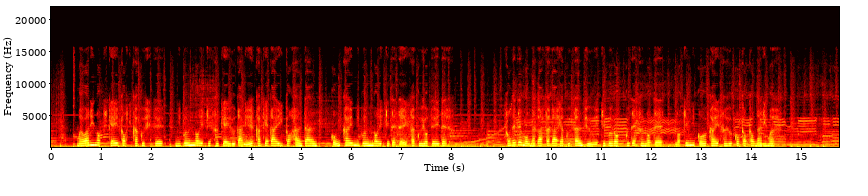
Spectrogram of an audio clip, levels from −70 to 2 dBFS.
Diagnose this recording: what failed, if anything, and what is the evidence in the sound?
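Nothing stood out on listening that would point to a failure at any stage of the chain.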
